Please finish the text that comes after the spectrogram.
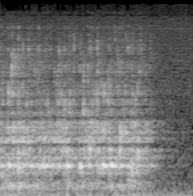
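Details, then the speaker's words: Pop-up drain with the stopper pushed fully closed and water running: steady gurgling trickle with faint whistling as water drains past the stopper, which isn't sealing; stops when the stopper is touched. "okay you hear that's the water draining out right down here"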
